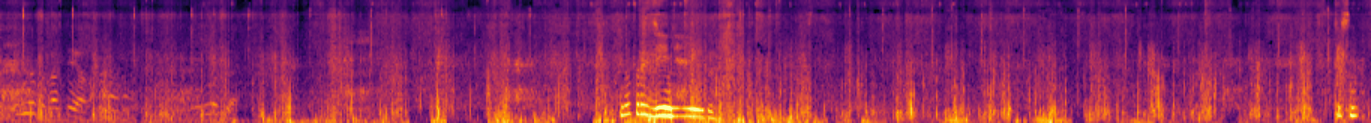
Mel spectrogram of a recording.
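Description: Footsteps crunch through snow at a steady walking pace.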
